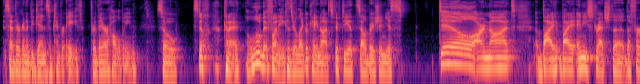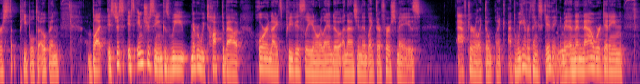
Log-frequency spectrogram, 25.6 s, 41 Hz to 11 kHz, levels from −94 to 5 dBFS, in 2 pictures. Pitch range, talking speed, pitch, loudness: 95-120 Hz, 185 wpm, 105 Hz, -19 LUFS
